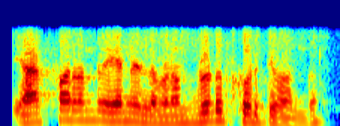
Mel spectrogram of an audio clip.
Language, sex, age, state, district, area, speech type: Kannada, male, 30-45, Karnataka, Vijayanagara, rural, conversation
